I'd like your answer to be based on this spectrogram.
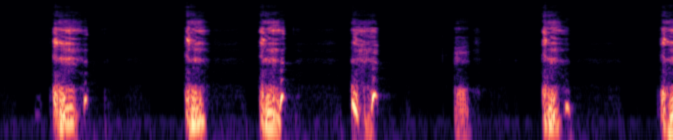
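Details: Seven deep, loose, rattly coughs during a night of coughing with sticky phlegm, heavy chest and headache; productive wet cough.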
